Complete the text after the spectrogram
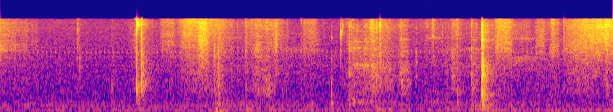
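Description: Small taps and clicks sound as paper pieces are pressed down.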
